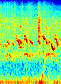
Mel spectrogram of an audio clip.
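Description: Buff Orpington chickens cluck softly and fairly close by in a coop, with short murmuring calls over a low steady background rumble.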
